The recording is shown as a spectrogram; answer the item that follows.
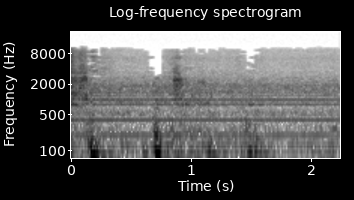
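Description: A few soft, low thumps in the first second and a half, over a steady electrical hum.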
